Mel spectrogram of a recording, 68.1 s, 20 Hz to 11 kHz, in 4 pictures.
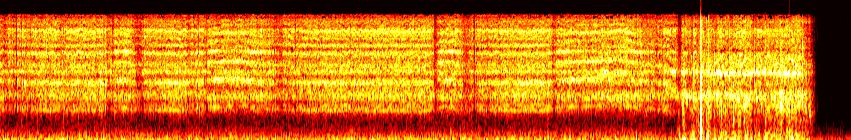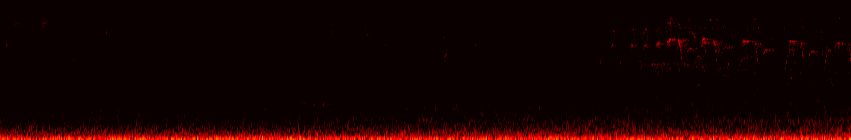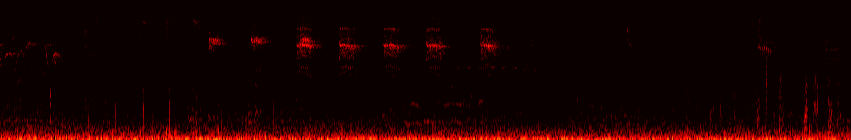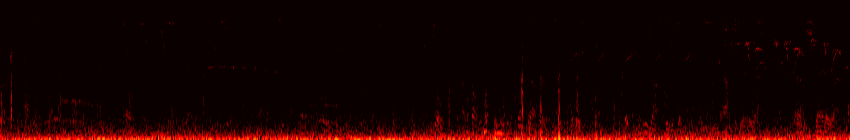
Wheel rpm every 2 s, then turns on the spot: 200, 200, 200, 200, 200, 200, 180, 240, 30, 0, 0, 0, 0, 0, 0, 0, 0, 0, 0, 0, 0, 0, 0, 0, 0, 0, 0, 0, 0, 0, 0, 0, 0, 0.
none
